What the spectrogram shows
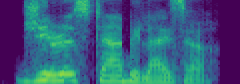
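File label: "gyrostabilizer", Indian English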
